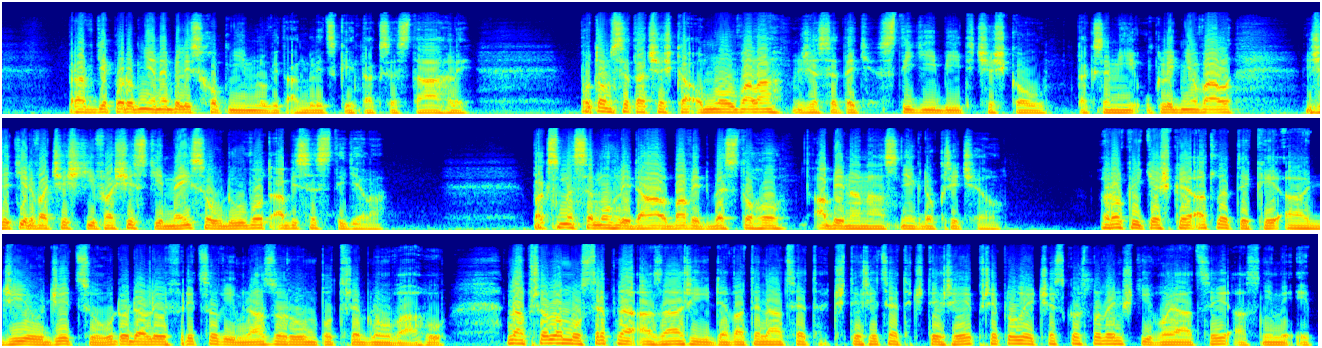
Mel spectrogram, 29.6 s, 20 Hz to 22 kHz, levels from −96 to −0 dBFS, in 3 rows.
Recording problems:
distortion; heavy; 13% of the sound clipped

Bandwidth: 14.5 kHz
